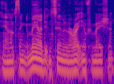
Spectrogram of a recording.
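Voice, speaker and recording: Fairly low in pitch, this man's voice carries a dark, mellow tone. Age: 50s. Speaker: son of the deceased giving a eulogy. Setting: church funeral service before a congregation. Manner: halting and repetitive, stumbling on words with frequent uh and restarts; earnest, emotional, rising into a preacherly refrain at the close.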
